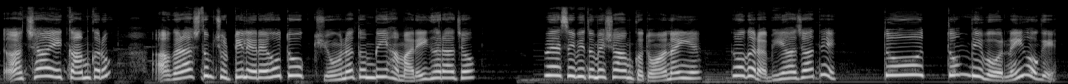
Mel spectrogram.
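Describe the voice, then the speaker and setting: Woman doing a cheerful chatty young woman in a story, high and bouncy. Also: big pitch swings, moderate pace, no room sound, soft background music. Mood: friendly. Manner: bright and chatty, raised pitch.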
